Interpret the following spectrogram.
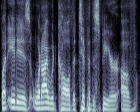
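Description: Brief: male podcast host, mid-pitched, dry close-miked sound, casual chat. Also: fairly even intonation, normal speed, no room sound. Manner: reads listener comments aloud and expands on them.

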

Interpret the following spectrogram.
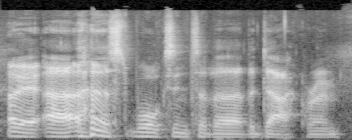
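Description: Lowish-voiced man in casual role-play chat. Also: moderate pace, fairly bright tone. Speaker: player in an improvised audio drama.

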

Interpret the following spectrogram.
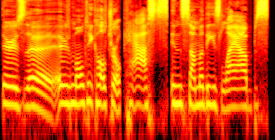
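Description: A woman's voice: lowish voice, steady tone, unhurried, dry recording. Casual woman podcaster with a dry, close sound. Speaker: podcast co-host. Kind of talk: casual movie discussion.

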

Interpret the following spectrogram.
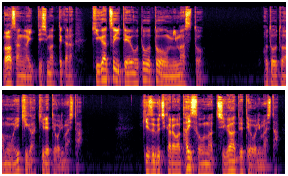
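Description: A male narrator plays a humble, troubled man confessing in a period story. His voice is on the low side, and he recounts things in polite, measured phrases. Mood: grave, humble.

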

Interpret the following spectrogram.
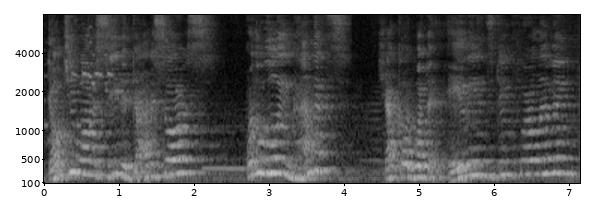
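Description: A man playing a campy evil-genius inventor, making a theatrical, drawn-out sales pitch in an improvised radio comedy sketch. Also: expressive, background noise. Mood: grandiose, scheming. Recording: very echoey room, distant mic, music behind.

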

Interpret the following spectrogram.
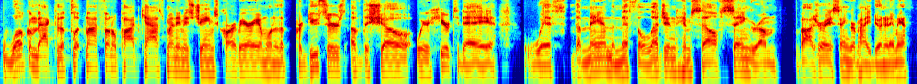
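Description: A man who co-hosts and produces a podcast, speaking in a smooth, polished radio announcer style. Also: deep voice, normal speed, a bit bright, no echo, clean studio sound, faint music behind. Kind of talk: podcast interview.

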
